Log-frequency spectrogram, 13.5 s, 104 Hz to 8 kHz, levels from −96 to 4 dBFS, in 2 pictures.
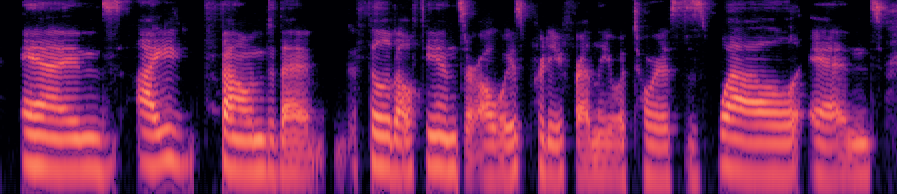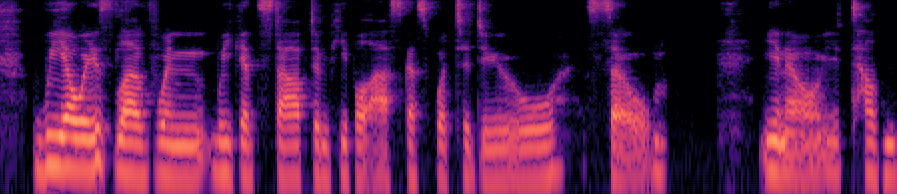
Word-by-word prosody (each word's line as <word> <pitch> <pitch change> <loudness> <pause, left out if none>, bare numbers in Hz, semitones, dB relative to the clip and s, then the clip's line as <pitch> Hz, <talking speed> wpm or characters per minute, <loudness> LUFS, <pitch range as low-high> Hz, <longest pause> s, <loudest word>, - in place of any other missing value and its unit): and 180 -3 +4 0.2
I 205 0 +2 0.3
found 175 0 +5
that 85 - -1 0.4
Philadelphians 185 -1 +2
are - - -3
always 155 +2 -1
pretty 165 -3 -5
friendly 80 - -4
with 80 0 -7
tourists 150 -1 -4
as 150 0 -7
well, 165 -4 +4
and 160 +1 -2 0.4
we 190 +2 +2
always 185 +3 +5
love 160 -1 +3
when 155 -2 -2
we 165 -1 -3
get 155 -1 -5
stopped 155 +1 +1
and 150 -1 -6
people 155 -1 -4
ask - - -5
us 155 -1 -5
what 155 -1 -7
to 155 - -7
do. 145 +1 -5 0.2
So, - - +1 0.8
you 175 -1 +2
know, - - -2
you 165 - -9
tell 165 - -5
them 155 0 -4
165 Hz, 150 wpm, -26 LUFS, 155-180 Hz, 0.8 s, found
